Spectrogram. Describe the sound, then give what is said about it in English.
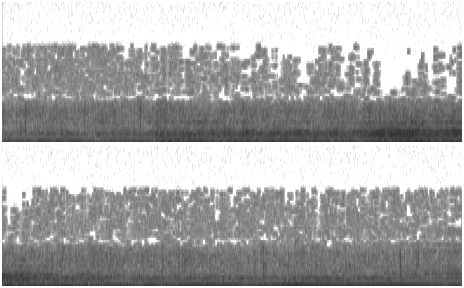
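The engine of an airplane that cannot be seen drones steadily with a low, humming tone, swelling slightly louder midway before settling back to an even rumble. No voices are heard. “But the expression on his face and the sound of the airplane that couldn't be seen convinced me of his sincerity.”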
